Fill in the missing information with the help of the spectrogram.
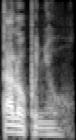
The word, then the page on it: talo pwzu: apatani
